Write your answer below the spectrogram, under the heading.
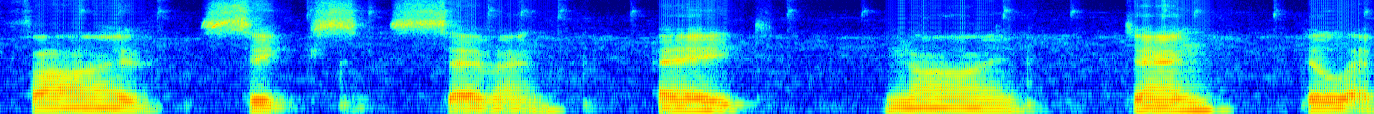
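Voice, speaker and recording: A man's fairly low voice at a very slow pace, with fairly even intonation and long, frequent pauses. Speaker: university lecturer. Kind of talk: lecture. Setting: online lecture with screen sharing. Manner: halting, many fillers.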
